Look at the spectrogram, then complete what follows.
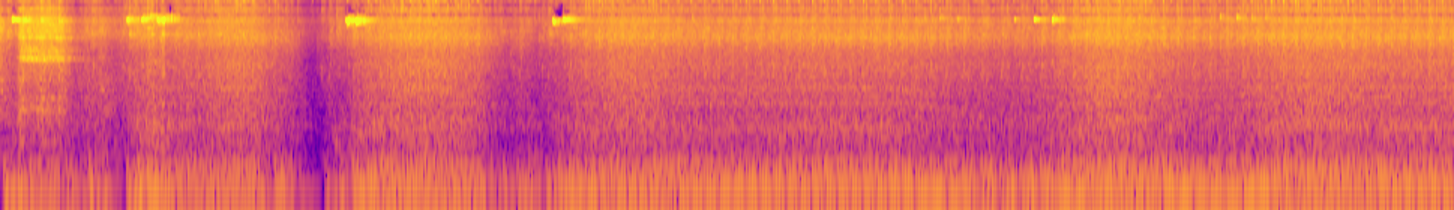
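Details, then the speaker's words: Race car on a troublesome jump box: steady starter churn with even cranking pulses for several seconds, never catches; owner suspects ignition timing slightly off. "Definitely feels like timing might be a little off, but what do I know?"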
